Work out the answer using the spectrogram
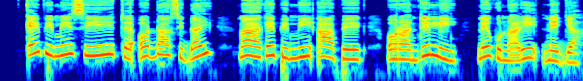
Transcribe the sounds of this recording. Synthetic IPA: ke˦pi˨mi˦si˦te˨ʔɔ˦da˦si˨da˦j | na˦˨ke˦pi˨mi˦ʔa˦˨pe˨k | ɔ˨ɾa˨nti˦li˨ | ne˦ku˨na̰˨ɾi˦ne˨d͡ʒa˨

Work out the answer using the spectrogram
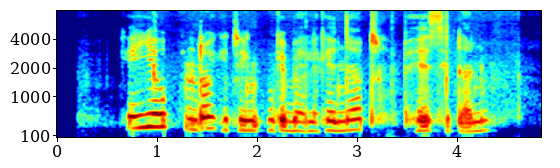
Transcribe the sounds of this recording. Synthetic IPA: ke˦je˦ndɔ˦kɪ˨t͡ʃɪ˨ŋkɪ˦bɛ˨lɛ˨kɛ˨ɲa˦tpʰɛ˨˦si˨da̰˨nu˦

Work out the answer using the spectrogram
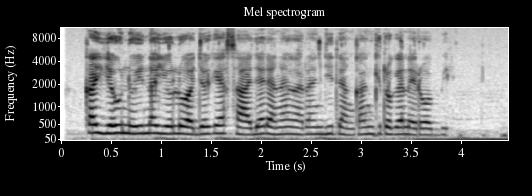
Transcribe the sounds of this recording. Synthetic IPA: ka˦je˦u˦no˨i˦na˦jo˦lo˦wa˨d͡ʒɔ˦kɛ˦a˦sa˨d͡ʒa˦ɾa˨na˦ka˨ɾa˦nd͡ʒi˦ta˨ŋka˦ŋki˦tɔ˨ɡɛ˦na˨ɾɔ˦bi˨

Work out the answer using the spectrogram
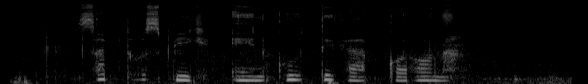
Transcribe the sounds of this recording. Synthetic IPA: sa˦b̚t̪ʰo˦spi˨k | ɛ˨nkʰu˦tɪ˦kʰap̚kɔ˨ɾɔ˦na˨

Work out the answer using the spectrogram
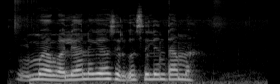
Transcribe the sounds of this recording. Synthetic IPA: i˨˦m˦a˨ŋɡɔ˨ljɔ˦ne˦kɔ˦s̬i˨ɾko˦si˦li˦nda˦ma˨

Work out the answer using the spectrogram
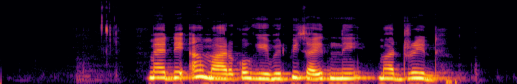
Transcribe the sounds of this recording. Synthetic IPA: mɛ˨dɪ˦ʔa˦ma˨ɾkɔ˦ɡi˨bi˨ɾpi˦t͡ʃa˨i˦t̪nɪ˦madɾi˦d

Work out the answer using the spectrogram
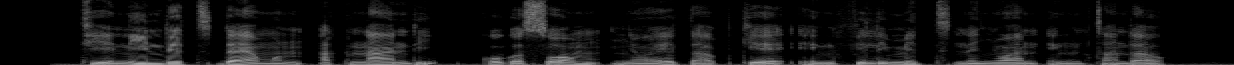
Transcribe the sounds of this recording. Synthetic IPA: tʰje˨ni˦nde˦tda˦ja˨mɔ˨na̰˨kna˦ndikɔ˦ɡɔ˨sɔ˦mɲɔ˨ɛ˦ta̰˨pke˦ḛ˨ŋfi˦limi˦tnɛ˨ɲwanḛ˨ŋ̩tʰa̰˨ndaɔ

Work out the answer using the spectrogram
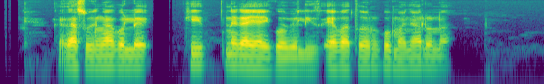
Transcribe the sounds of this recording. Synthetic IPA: ka̰˨ka˨swɪ˨ŋa˦kɔ˨lɛ˦ | ki˦t̪̚nɛ˦ka˨ja˨i˨ko˨bɛ˨li˨sɛ˨va˦tɔ˦nko˦ma˨ɲa˦lo˦na˦

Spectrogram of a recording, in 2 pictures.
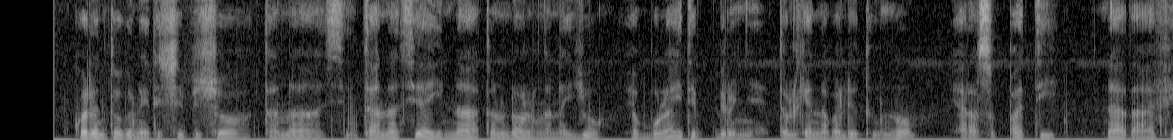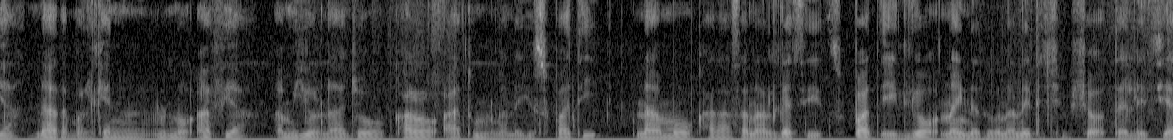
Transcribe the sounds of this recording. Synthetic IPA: kwe˦ɾe˨nto˦ku˨na˨te˨ʃi˦pi˦ʃɔ˦ta˨nta˨na˨si˦a˨i˦na˦tɔ˨n˦dɔ˦˨lŋa˨na˨jo˦ | ja˨bʊ˨la˦i˦tɪ˨bɪ˨ɾṵ˨ɲɛ˨to˨lkɛ˦nna˦ba˦lo˨tu˨nɔ˦ | ja˨ɾa˨su˨pa˦ti˦ | n˦a˨ta̰ː˨˦fi˦a˦n˦a˨ta˨ba˨lkɛ˦n | lu˦nɔ˨ʔa˦fi˦aː˦˨mi˦jo˦lna˦d͡ʒɔ˦kʰa˦lɔ˦ʔa˨tu˦m˨lu˨ŋa˨na˨jo˦su̥˦pa˦ti˦ | na˨mo˦kʰa˦ta˦sa˨na˨lɡa˨si˨su̥˦pa˦te˨ljɔ˦na˨i˦na˨to˦ku˨na˦na˦te˨t͡ʃi˦pi˦ʃɔ̰˨ta˨le˨si˦a˨

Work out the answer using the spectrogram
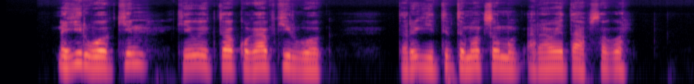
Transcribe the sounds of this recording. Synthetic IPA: nɐ˨ki˦ɾwɔ˨kt͡ʃi˦n | ke˦we˦k̚tɔ˦kwe˨ka˦pki˨ɾwɔ˨k̚ | ta˨ɾɪ˦ki˨ti˦p̚tɐ˨ma˦kso˦mʊ˨ka˨ɾa˦wɛ˦ta˨psa˦kɔ˦l

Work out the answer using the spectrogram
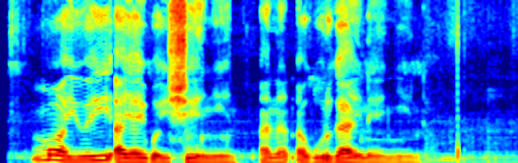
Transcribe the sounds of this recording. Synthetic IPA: mɔ˦˨jwe˦i˦ʔa˨ja˦i˨bɔ˨i˦ʃe˨ɲi˨na̰˨na˨a̰˨ɡu˦ɾɡa˦˨i˨ne˨ɲi˨˦n

